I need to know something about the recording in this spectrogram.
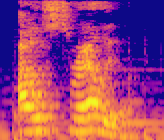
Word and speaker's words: Australia: Australia. We write it the same, the spelling is the same, but of course the pronunciation is very different.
